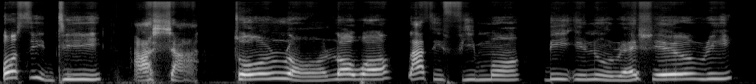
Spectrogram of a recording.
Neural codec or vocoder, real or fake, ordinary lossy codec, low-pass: autoencoder, 48 kHz, 128 numbers a frame, DAC-VAE, trained on Japanese speech; fake; none; none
